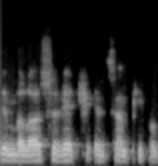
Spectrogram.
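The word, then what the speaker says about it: Milošević: It's Milosevic. Milosevic. There's an accent on the C to let you know that it's pronounced that way.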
